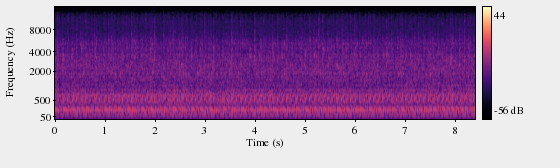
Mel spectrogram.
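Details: Cadillac 390 V8 run after sitting 8 years, cold and not yet tinkered with: steady, even idle, smooth rhythm, no knocks or misses, slightly fast. Water pump dripping, carburetor leaking less. Normal cold idle, slightly high.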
